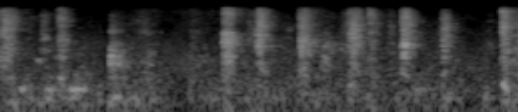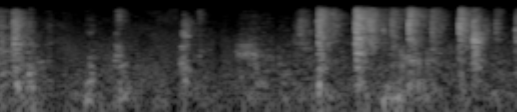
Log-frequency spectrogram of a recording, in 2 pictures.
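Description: A dog panting: quick, noisy breaths in uneven runs, a few a second.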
